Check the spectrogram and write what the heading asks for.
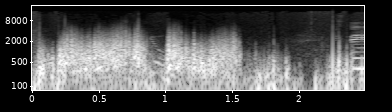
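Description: Wind buffeting the microphone with a low rumble, while olive leaves rustle in gusts that swell and fall several times.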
